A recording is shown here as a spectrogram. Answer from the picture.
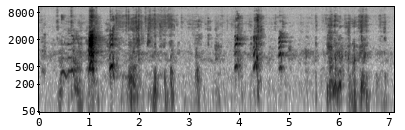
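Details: German shepherd dogs, a four-month-old long-haired and a short-haired one; a sequence of short high barks and yelps, loudest near the first second, recurring every half second to second with pauses between bursts.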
